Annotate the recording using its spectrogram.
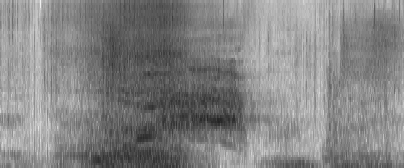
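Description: A film monster's loud roar, swelling about a second in and cutting off sharply after three and a half seconds, with a low rumble around it.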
